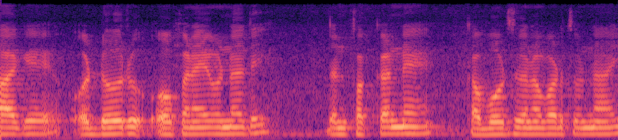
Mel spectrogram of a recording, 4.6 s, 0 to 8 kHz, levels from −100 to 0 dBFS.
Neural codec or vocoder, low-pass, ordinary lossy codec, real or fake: none; 7.2 kHz; none; real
